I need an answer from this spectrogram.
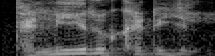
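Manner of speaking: hushed whisper for the depths; whispered, under the sea. Acted. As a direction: drop to a breathy whisper. Jonah under the water.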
